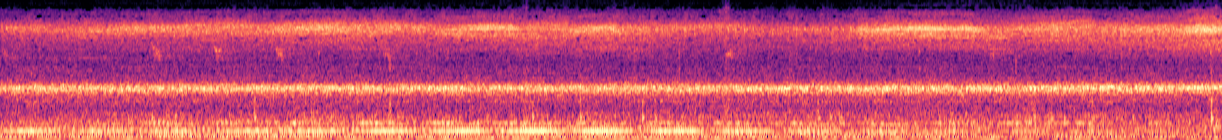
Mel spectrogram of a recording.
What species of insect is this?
Magicicada septendecula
